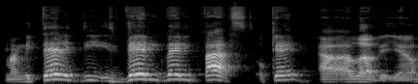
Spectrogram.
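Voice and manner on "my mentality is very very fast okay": put-on high-pitched, clowning Cuban accent; hammed-up Cuban accent, pitched way up; mocking Cuban accent. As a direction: parrot the fighter in an exaggerated Cuban accent. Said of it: "Y'all know I just be clowning with the accents".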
